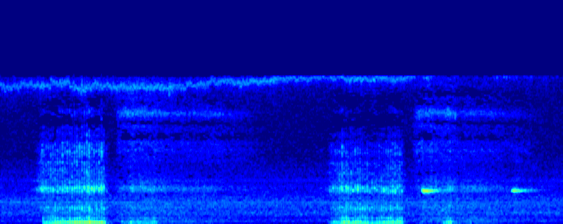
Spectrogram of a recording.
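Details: Taro, a young pet corgi, snores while sleeping; two loud rattling inhalations about three seconds apart, each trailed by a softer wheezy breath, over a low background hum.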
